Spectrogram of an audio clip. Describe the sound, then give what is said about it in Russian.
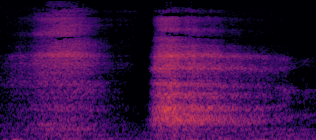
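Slow, airy breaths during a guided breathing exercise, quiet and close. A soft, drawn-out breath comes first, followed by a stronger, fuller exhale that swells and then gradually fades. “И на вдохе усилив, на выдохе выдыхаем.”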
